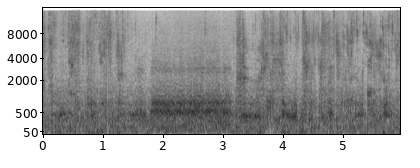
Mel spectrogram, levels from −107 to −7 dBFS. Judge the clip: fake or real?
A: real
